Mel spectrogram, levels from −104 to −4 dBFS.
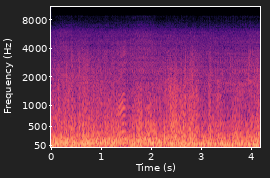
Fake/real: fake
